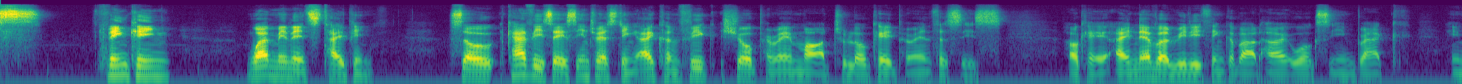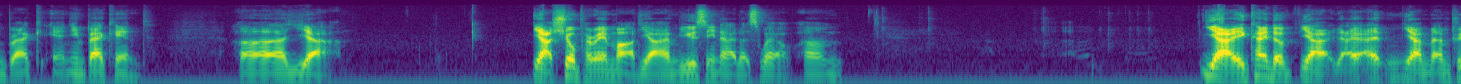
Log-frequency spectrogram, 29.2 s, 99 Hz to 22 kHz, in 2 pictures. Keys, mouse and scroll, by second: 1.6 t, 2.8 t, 23.8 t, 25.0 t.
